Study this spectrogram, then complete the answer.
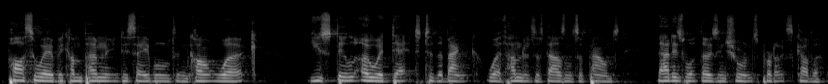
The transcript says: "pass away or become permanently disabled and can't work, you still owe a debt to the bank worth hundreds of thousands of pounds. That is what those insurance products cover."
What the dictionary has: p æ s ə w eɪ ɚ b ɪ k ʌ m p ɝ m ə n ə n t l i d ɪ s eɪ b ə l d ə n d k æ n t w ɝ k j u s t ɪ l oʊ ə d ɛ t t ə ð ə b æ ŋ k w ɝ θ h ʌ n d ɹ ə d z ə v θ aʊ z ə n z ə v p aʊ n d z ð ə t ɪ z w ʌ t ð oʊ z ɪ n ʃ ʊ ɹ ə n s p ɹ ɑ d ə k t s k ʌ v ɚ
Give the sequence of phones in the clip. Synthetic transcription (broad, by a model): p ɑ s ə w eɪ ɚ b ɪ k ʌ m p ɝ m ə n ə n t l i d ɪ s eɪ b ə l d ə n k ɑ n t w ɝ k j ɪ s t ɪ l oʊ ə d ɛ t t ə ð ə b æ ŋ k w ɝ θ h ʌ n d ɹ ə d z ə v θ aʊ z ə n z ə v p aʊ n d z ð ə t ɪ z w ʌ t ð oʊ z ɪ n ʃ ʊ ɹ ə n s p ɹ ɑ d ə k t s k ʌ v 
